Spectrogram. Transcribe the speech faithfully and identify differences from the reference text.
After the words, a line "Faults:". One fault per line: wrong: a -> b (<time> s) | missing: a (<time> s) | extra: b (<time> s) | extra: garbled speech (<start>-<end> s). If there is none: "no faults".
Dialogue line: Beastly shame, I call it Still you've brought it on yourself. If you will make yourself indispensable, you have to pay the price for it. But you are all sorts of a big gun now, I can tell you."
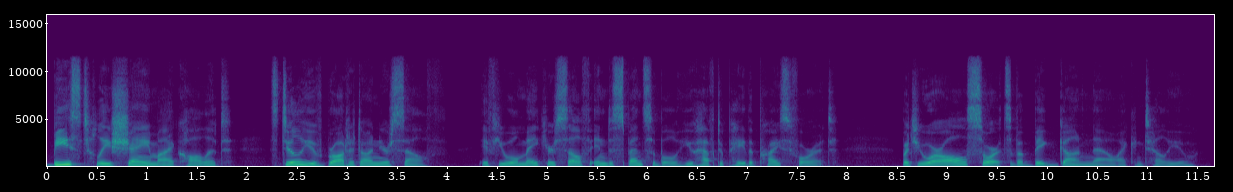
Beastly shame, I call it Still you've brought it on yourself. If you will make yourself indispensable, you have to pay the price for it. But you are all sorts of a big gun now, I can tell you."
Faults:
no faults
